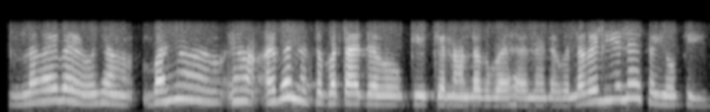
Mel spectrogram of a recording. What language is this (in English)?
Maithili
